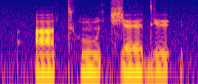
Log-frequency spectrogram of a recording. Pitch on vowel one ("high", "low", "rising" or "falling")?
low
